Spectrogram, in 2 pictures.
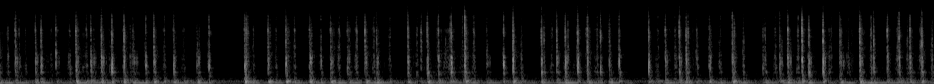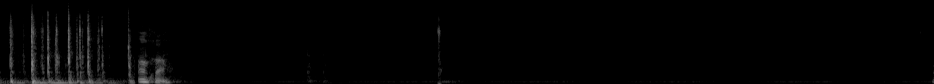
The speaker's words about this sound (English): Okay, I found the keyboard. So let's do a quick search.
